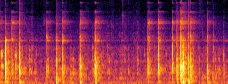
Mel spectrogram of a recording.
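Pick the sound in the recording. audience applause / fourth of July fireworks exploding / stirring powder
stirring powder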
